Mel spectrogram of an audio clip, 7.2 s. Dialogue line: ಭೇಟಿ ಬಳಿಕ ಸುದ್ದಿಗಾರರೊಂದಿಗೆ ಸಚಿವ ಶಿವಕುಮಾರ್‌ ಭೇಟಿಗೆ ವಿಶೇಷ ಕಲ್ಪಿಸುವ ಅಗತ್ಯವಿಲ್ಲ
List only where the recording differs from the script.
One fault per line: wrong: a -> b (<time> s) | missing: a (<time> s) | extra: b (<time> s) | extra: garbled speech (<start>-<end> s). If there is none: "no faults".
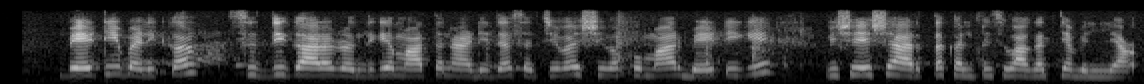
extra: ಮಾತನಾಡಿದ (2.5 s)
extra: ಅರ್ಥ (5.7 s)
